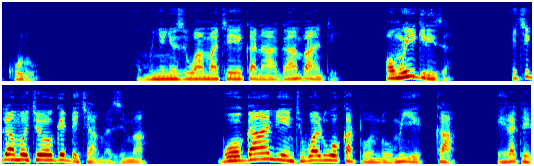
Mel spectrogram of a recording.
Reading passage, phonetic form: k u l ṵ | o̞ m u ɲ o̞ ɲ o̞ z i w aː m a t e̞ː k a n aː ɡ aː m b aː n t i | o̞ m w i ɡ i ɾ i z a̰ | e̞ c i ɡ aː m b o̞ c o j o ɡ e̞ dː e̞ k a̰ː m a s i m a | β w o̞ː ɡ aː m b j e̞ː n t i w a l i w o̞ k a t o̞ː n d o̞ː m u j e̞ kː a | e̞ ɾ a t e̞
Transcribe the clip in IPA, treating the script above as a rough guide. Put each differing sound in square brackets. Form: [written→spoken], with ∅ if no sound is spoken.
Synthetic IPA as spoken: k u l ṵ | o̞ m u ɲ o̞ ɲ o̞ z i w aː m a t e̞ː k a n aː ɡ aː m b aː n t i | o̞ m w i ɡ i ɾ i z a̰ | e̞ c i ɡ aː m b o̞ c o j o ɡ e̞ dː e̞ [k→c] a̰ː m a [s→z] i m a | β w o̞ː ɡ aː m b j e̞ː n t i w a l i w o̞ k a t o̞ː n d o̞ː m u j e̞ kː a | e̞ ɾ a t e̞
